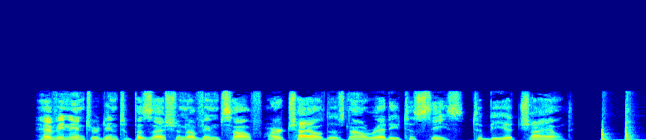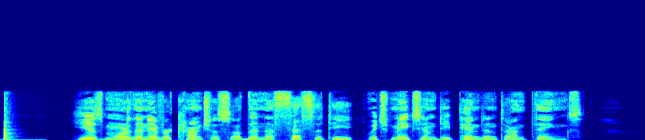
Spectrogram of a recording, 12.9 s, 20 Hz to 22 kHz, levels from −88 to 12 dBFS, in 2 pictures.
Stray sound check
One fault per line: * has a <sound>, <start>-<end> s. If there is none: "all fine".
* has a thud, 6.0-6.9 s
